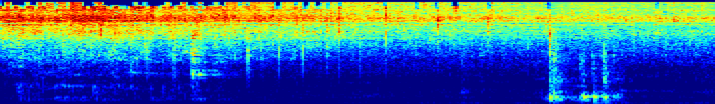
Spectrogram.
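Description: Chopped onions fry in a pan for a vegetable curry, a soft steady sizzle with stirring scrapes and a louder clatter of the spoon near the end.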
